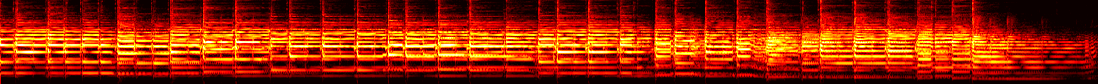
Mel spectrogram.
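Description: Electric guitar playing a lead line: a quick run of picked notes on the second string, about four or five a second, with the open high E string left ringing underneath as a drone. Near the end the line resolves to a held A at the second fret of the third string and lets it ring out.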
